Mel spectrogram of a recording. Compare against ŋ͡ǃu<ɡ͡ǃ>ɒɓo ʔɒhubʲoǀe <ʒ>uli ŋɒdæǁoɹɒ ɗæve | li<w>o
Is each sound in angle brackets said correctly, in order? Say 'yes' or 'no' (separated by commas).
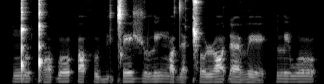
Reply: yes, yes, yes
